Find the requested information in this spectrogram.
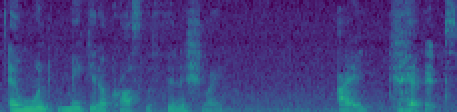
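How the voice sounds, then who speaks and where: Her voice is somewhat breathy and medium in pitch, and this woman's intonation is lively. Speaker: business coach for entrepreneurs. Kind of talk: motivational talk to camera. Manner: fast.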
